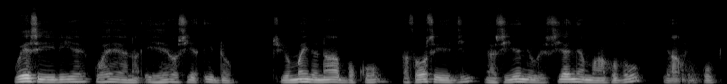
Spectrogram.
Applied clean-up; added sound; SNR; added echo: neural mask model DeepFilterNet 3.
